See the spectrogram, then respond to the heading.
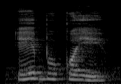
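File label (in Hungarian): "kalács, pogácsa", Hungarian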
